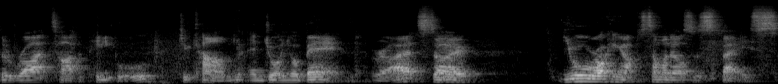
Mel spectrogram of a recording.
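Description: Audible room echo surrounds a man who speaks at a fairly slow pace with a fairly low pitch. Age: 30s. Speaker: band member. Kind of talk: casual chat.

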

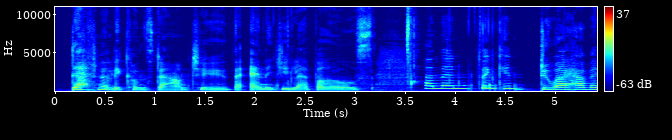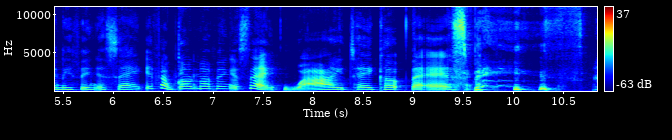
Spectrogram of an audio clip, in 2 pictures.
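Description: A woman speaks at a fairly slow pace in a fairly high pitch, her voice making very wide pitch swings. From northern England, West Yorkshire. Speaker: podcast host. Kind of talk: casual interview chat.

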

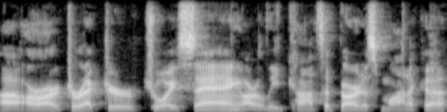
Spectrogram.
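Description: A man's very deep, low voice in an American accent, monotone and flat in intonation. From Boston, Massachusetts. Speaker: startup founder and CEO. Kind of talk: casual chat.

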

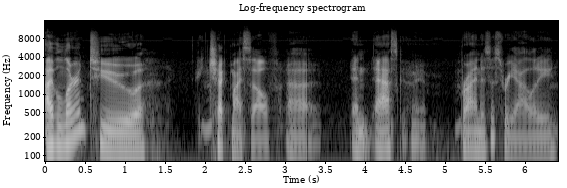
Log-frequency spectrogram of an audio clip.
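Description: With an American accent, a man talks at a medium pitch and a very slow pace, leaving long, frequent pauses. His tone is bright and sharp, his intonation lively, and the recording is very clean with a silent background. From North Carolina, Raleigh. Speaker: divinity graduate and counseling student. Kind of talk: casual conversation.

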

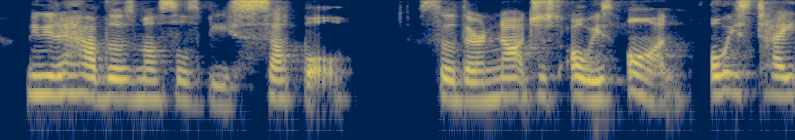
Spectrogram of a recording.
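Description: A woman speaks at a medium pitch with a slight Western US accent. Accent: slight western US drawl. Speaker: fitness business founder. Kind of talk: interview.

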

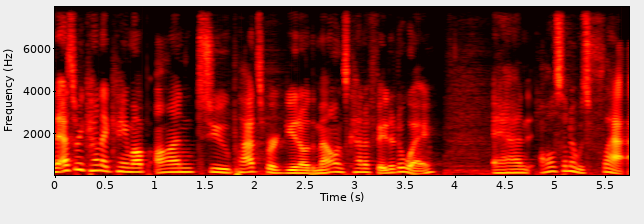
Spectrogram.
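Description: With an American accent, a man speaks at a high pitch and a fairly quick pace, his intonation lively. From upstate New York, Syracuse suburb. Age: 20s. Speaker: news reporter and college student. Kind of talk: casual interview chat.

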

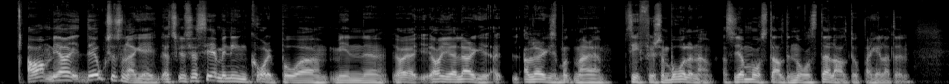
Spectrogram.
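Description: Talking at a very fast pace, a man with a fairly low pitch uses lively intonation. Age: 40s. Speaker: real estate agent. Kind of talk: casual chat.

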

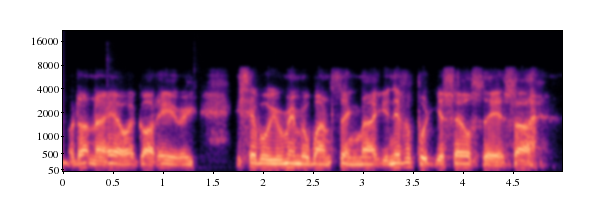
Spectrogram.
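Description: This man speaks with an Australian accent. His voice is fairly low and monotone, with flat intonation. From Adelaide, South Australia. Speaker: racehorse trainer. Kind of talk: interview. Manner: halting.

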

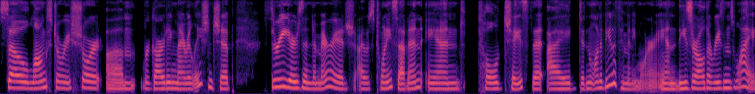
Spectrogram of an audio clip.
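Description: In a normal speaking voice, a woman talks at a medium pitch and a moderate pace, her intonation fairly even, the sound dry and close with no echo over a quiet background. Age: 30s. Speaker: mushroom supplement entrepreneur. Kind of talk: podcast interview.

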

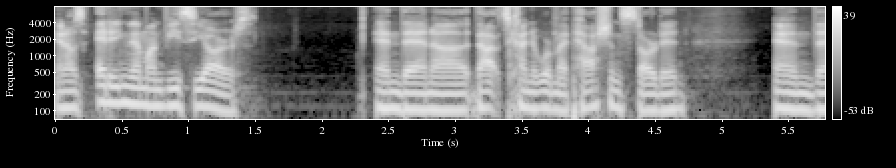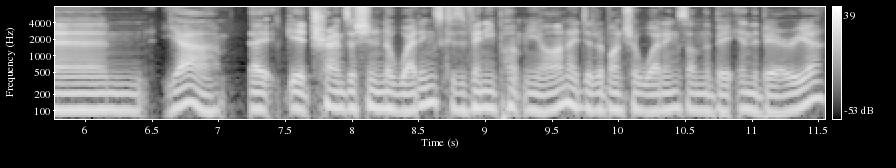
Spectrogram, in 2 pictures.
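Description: The recording is very clean, with a silent background and very even loudness. A man speaks in an ordinary speaking voice at a fairly low pitch. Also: fairly even intonation, fairly quick pace. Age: 30s. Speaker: cooking content creator. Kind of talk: casual chat.

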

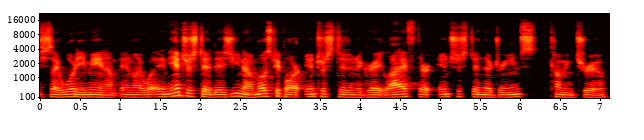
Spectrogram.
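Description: Speaking in an American accent at a very fast pace with hardly any pauses, a man keeps a medium pitch and fairly even intonation on a very clean recording with a silent background. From Colorado, US. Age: 50s. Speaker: business coach and author. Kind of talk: casual interview.

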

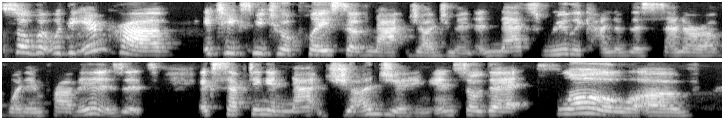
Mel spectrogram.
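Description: With an American accent, a woman talks at a fairly slow pace in an unremarkable speaking voice, medium in pitch, with lively intonation. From Michigan, Detroit area. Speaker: comic speaker. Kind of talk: casual interview.

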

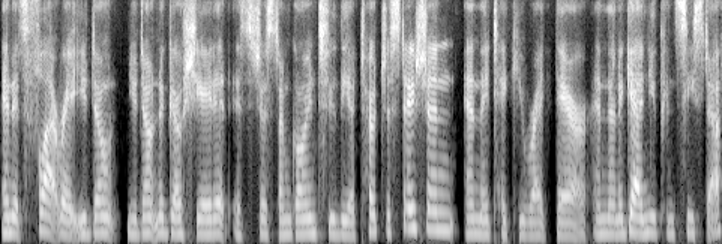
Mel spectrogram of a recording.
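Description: Heard in a dry, close sound with no echo and a very clean recording with a silent background, a woman with an ordinary speaking voice speaks at a medium pitch and a fairly quick pace, with fairly even intonation and hardly any pauses. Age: 50s. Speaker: podcast host and walking guide. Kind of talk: casual advice chat.

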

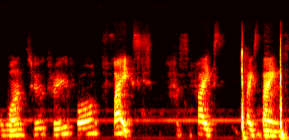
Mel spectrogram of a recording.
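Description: Noticeable background noise sits behind a man speaking with a strong Spanish accent. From Madrid, Spain. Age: 40s. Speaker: guest, para-athlete with spinal cord injury. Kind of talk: interview. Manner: halting, searching for words.

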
